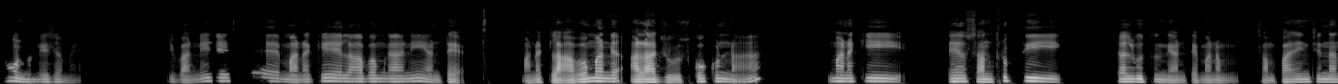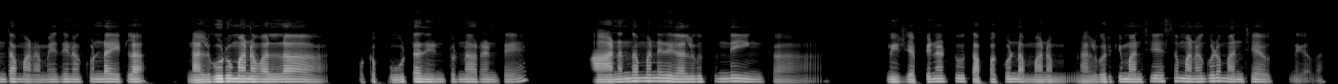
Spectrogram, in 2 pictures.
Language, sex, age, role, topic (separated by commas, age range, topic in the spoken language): Telugu, male, 20-24, host, మీ కుటుంబ సంప్రదాయాల్లో మీరు గర్వపడేది ఏది?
